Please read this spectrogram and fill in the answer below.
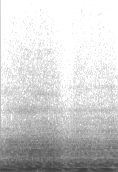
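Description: A sampled cello section playing back a single low held note, its loudness gently rising and falling as it follows a modulation curve drawn in regular, machine-even waves.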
